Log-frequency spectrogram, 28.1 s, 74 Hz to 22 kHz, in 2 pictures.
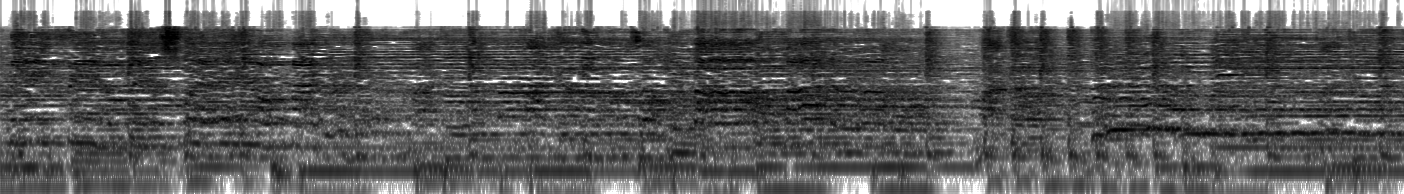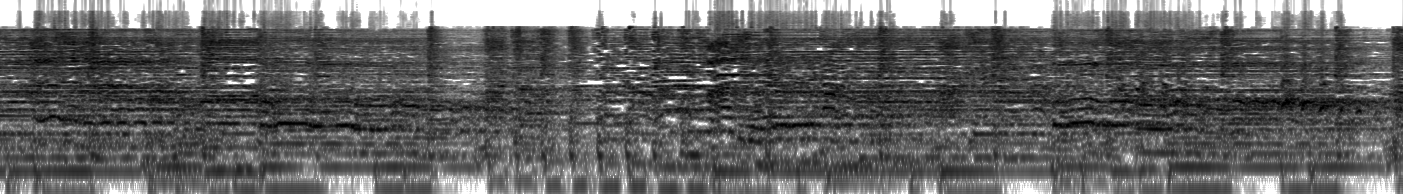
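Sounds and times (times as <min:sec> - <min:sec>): instrumental backing with bass: 0:00.0 - 0:28.0
person singing: 0:00.0 - 0:28.0.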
